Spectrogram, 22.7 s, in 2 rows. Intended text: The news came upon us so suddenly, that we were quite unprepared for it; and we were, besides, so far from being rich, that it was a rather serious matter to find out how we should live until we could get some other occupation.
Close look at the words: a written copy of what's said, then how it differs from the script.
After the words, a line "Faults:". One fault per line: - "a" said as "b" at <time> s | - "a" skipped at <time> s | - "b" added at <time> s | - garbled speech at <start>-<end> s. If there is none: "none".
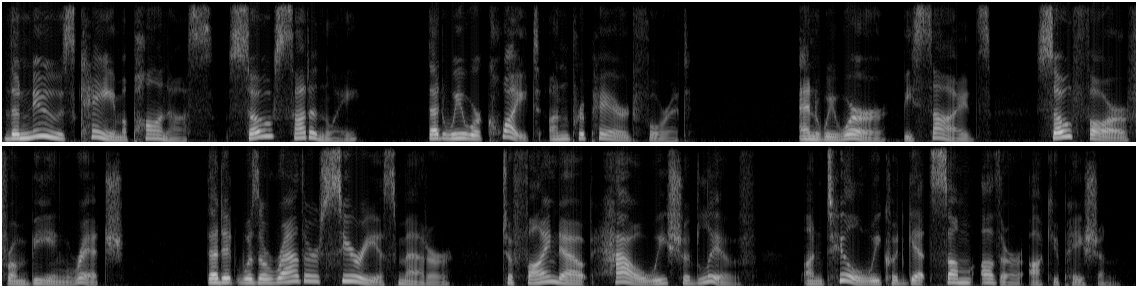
The news came upon us so suddenly, that we were quite unprepared for it; and we were, besides, so far from being rich, that it was a rather serious matter to find out how we should live until we could get some other occupation.
Faults:
none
